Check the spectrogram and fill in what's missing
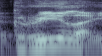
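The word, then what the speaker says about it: Grýla: The Grilla. – The Grilla.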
